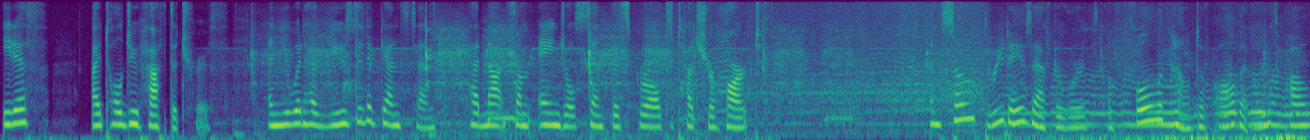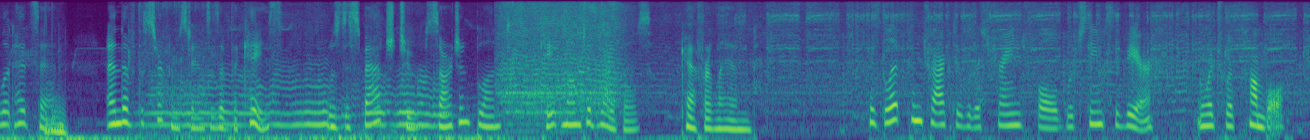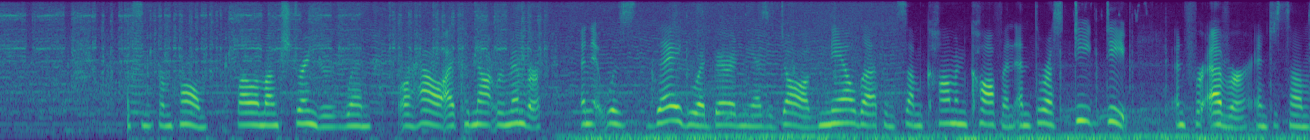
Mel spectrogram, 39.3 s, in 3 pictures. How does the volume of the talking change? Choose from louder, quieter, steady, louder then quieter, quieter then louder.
steady.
